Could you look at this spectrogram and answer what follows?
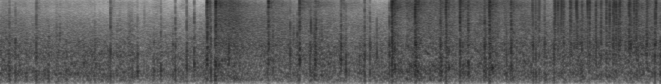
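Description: Many fireworks going off at once: a continuous crackle of firecrackers and rocket bursts with frequent sharp bangs, growing denser about a second and a half in.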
